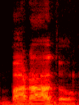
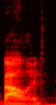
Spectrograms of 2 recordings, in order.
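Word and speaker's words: バラード: by the name of barado or ballad as it be pronounced in english composed by mr utanoichi i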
